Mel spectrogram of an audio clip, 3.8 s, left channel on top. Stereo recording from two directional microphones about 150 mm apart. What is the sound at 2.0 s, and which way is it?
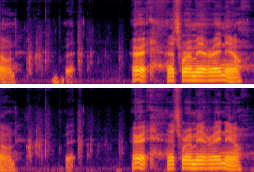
Speech, 15° right (ahead or behind).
